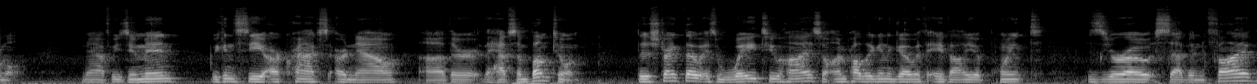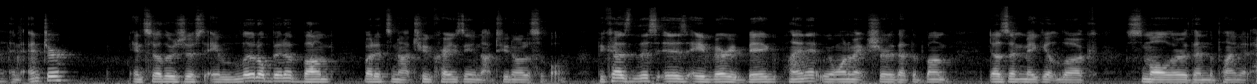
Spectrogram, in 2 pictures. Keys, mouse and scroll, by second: 0.8 scroll up 1, 1.6-12.7 shift+middle drag, 12.7-25.1 drag, 12.9 Return, 13.9-15.9 scroll up 3, 15.9-17.0 scroll up 1, 17.0-17.7 scroll down 2, 22.0 scroll up 1.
